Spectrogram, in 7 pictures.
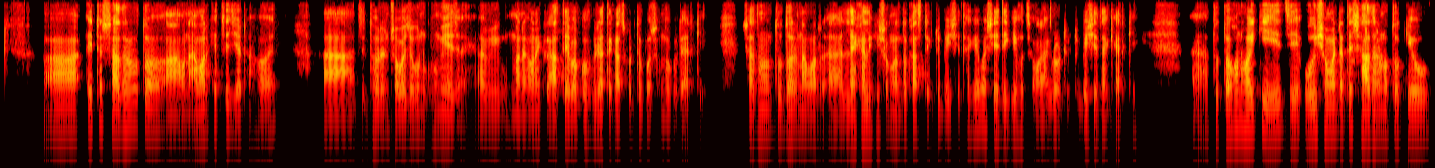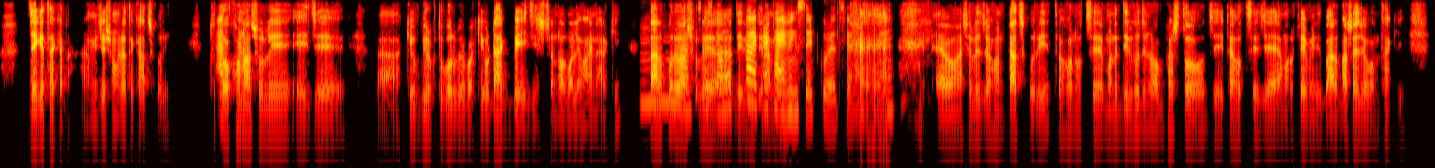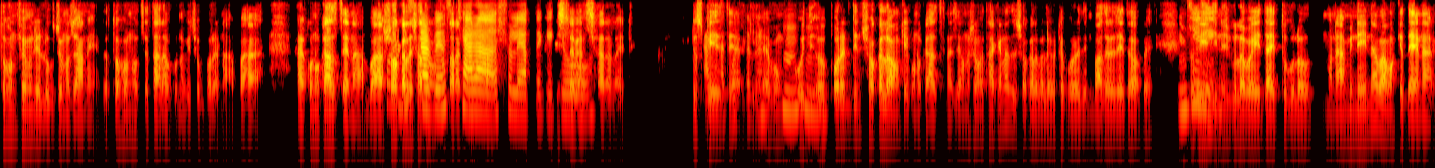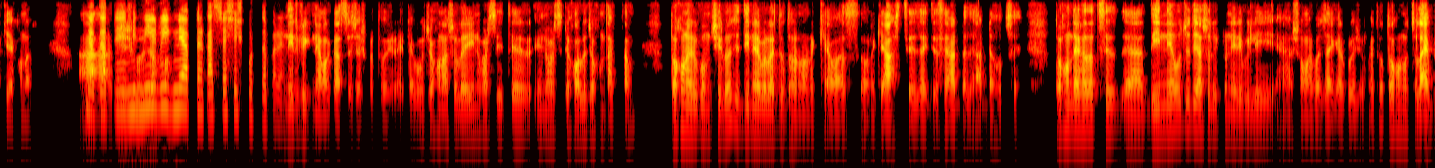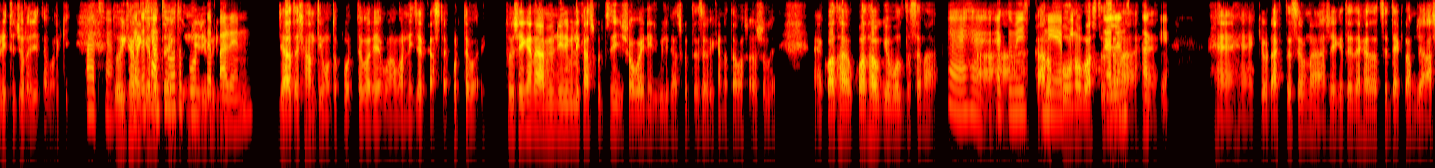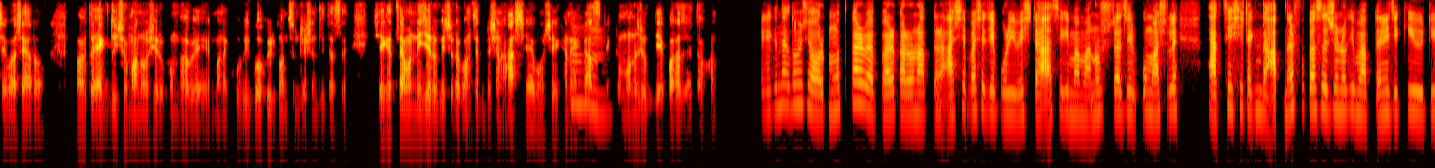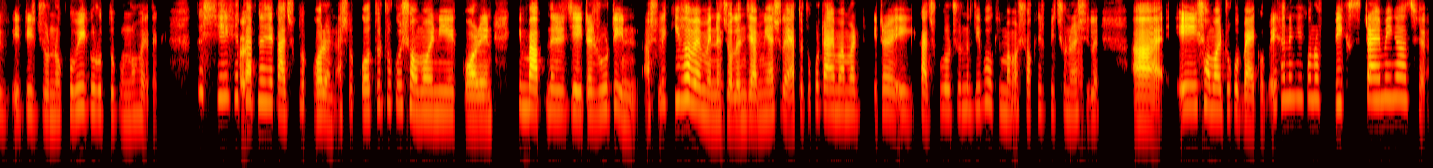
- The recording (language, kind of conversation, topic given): Bengali, podcast, তুমি সৃজনশীল কাজের জন্য কী ধরনের রুটিন অনুসরণ করো?
- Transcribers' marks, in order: other background noise; tapping; background speech; chuckle; unintelligible speech; "চমৎকার" said as "চরমৎকার"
